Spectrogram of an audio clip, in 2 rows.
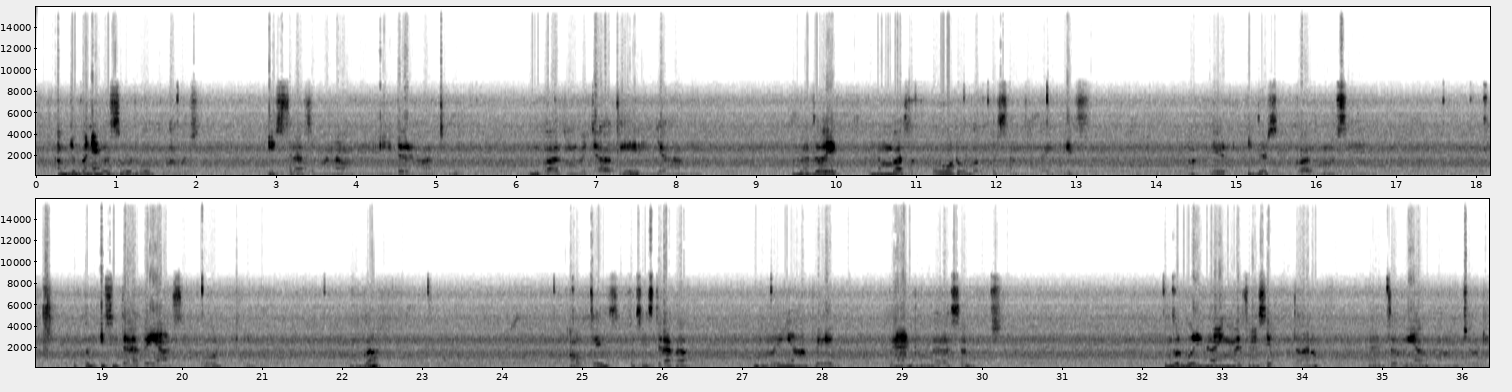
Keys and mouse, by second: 1.7-11.0 drag, 12.6-17.6 drag, 20.2-21.8 drag, 23.0-24.6 drag, 27.3-32.2 drag, 35.0-36.3 drag.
